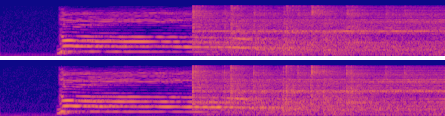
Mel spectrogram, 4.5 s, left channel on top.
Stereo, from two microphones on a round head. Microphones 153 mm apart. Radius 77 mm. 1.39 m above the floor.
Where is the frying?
40° right (ahead or behind), 4 m.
